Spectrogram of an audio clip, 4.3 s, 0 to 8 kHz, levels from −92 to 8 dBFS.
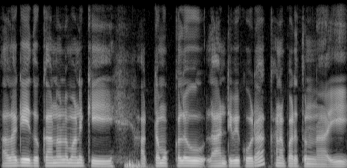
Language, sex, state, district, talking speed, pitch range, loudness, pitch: Telugu, male, Andhra Pradesh, Anantapur, 110 wpm, 115-130 Hz, -18 LUFS, 125 Hz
